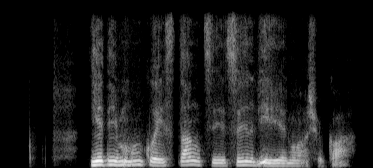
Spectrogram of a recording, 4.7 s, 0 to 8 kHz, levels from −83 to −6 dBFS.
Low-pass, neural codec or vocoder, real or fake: 7.2 kHz; codec, 16 kHz in and 24 kHz out, 0.4 kbps, LongCat-Audio-Codec, fine tuned four codebook decoder; fake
